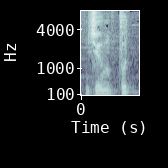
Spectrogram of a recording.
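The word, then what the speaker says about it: 順峰: 順布順布順番の順に、峰ですね大峰の峰、はい、順布、うん、と読むらしいん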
